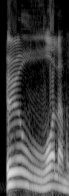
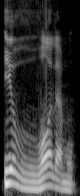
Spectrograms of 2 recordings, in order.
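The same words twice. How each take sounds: First: The first vowel is thick and heavy. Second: The first vowel is thin and light. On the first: The speaker calls it wrong. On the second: The speaker calls it right.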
